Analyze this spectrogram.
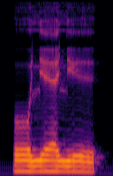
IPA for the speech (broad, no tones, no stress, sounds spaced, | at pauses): o lʲ ɛː lʲ ɪ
